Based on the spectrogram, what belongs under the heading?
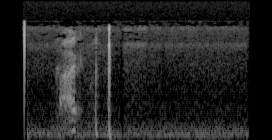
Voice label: Voice Mail; Skylook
